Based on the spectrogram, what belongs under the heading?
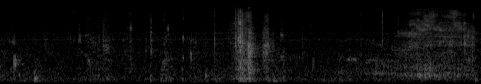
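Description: A person chewing a mouthful of Caesar salad: quiet crunching and small mouth clicks, with one louder crunch about halfway through.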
